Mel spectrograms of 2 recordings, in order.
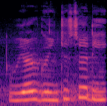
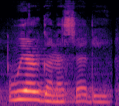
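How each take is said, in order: First: 'Going to' is said fully, both words clear. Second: 'Going to' is reduced to a quick 'gonna'.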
